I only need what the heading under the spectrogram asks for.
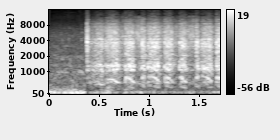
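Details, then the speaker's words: Toyota Vios that died while driving, fuel pump assembly already replaced: starter cranks evenly about seven to eight turns a second, never catches; fuel line at engine gives only weak flow, pump delivery too low. "Ah merong nalabas oh. Sige isa pa. Op. Pero parang mahina eh. Ayan mahina."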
